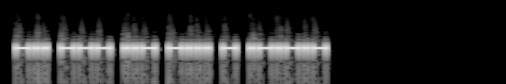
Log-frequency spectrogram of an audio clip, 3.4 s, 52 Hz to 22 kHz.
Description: Morse code, heard as a keyed tone, about 40 wpm, 700 Hz. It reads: DOUBT.
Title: Sentences from Top 1600 Words 40wpm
